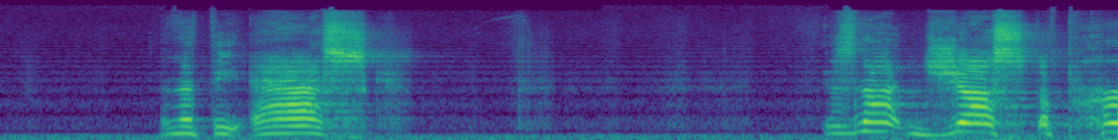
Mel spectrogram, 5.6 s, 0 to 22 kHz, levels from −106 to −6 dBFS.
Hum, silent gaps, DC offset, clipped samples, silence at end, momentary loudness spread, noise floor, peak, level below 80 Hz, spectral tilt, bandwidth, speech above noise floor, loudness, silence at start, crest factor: none; none; under 0.1%; under 0.1%; 0 s; 16 LU; -61 dBFS; -12 dBFS; -60 dBFS; -1.5 dB/octave; 18 kHz; 32 dB; -27 LUFS; 0.8 s; 20 dB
